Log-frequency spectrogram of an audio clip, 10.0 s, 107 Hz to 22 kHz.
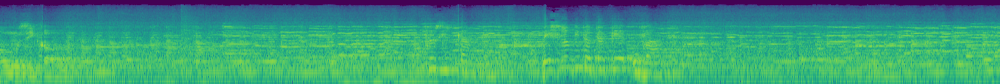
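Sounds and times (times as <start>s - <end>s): folk band music: 0.0s - 10.0s.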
